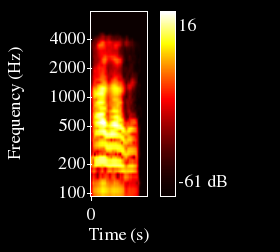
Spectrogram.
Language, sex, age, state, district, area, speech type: Nepali, male, 30-45, West Bengal, Darjeeling, rural, conversation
